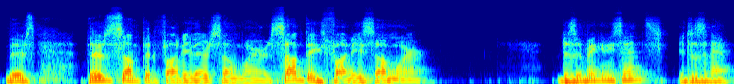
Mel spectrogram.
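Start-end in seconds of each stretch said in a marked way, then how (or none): none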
